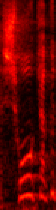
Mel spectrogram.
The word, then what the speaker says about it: 正客: ちなみにこれ正客と書いて焼却と読むんですが、本来は中心となるお客様、主賓を意味する言葉で、特に茶会などにおける最上位の客を指すそうです。焼却とは茶会の最上位のお客さんを指すそうです。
